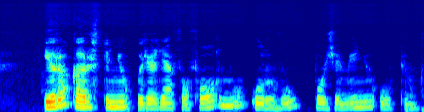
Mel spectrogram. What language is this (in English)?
Lithuanian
